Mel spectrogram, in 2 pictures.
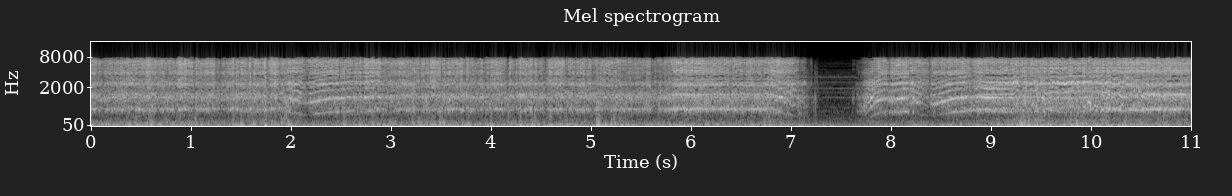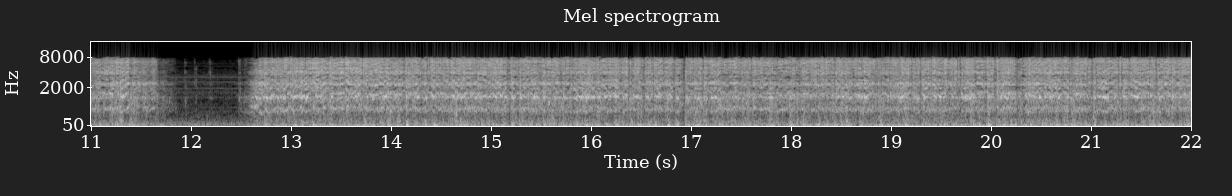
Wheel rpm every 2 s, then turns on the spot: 190, 180, 200, 100, 170, 120, 140, 200, 200, 190, 200.
none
